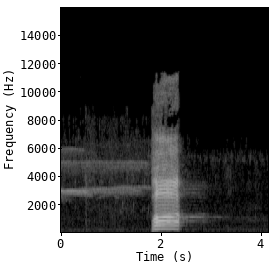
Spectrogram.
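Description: Mostly a pause in amplified speech: a faint steady high tone, then about two seconds in a man says one drawn-out word into a microphone over a PA system, with a short echo trailing after it.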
